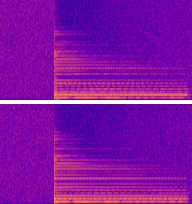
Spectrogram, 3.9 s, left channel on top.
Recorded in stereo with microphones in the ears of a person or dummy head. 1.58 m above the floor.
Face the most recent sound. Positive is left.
turn(degrees=-25)  # may be behind; listen again after turning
